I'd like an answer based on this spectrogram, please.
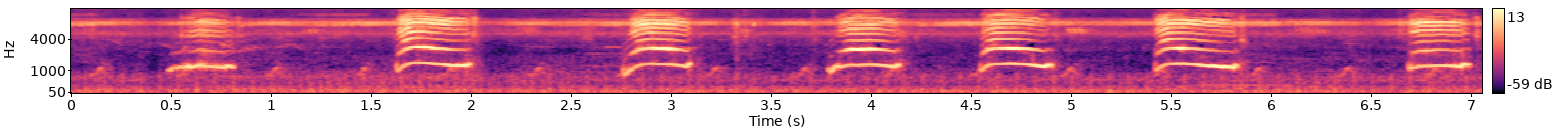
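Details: Seven piercing meows from newborn kittens, each short and arching up then down, coming roughly once a second against a soft steady background hiss.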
